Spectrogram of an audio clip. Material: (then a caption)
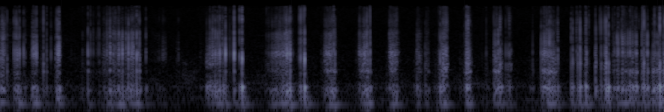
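Foam. Steel pins are drawn and scratched into the foam sides of a black foam microphone windscreen with both hands. The result is a string of short, dry scratching and rasping bursts, some quick and some drawn out, with brief quiet gaps and a steady low hum underneath.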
